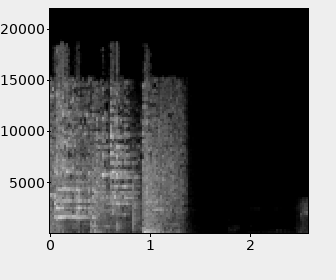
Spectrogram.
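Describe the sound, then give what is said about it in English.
Loud shattering glass from a mirror being broken in a hotel bathroom, a dense burst of crashing and tinkling shards lasting over a second, then silence and a brief faint clink at the end. “What are you breaking? Renovations. Where? In the bathroom. Knock it off. Who is this? You know the mirror?”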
